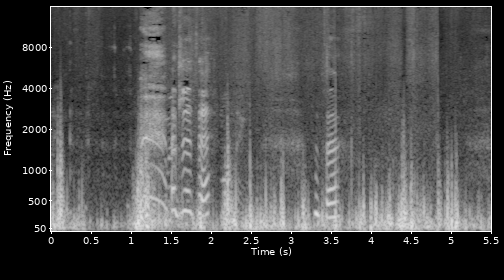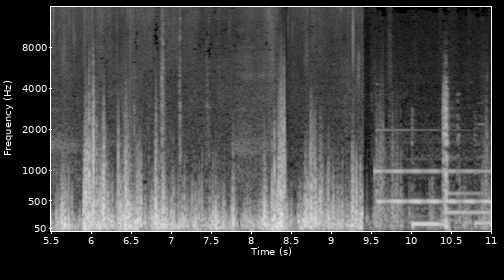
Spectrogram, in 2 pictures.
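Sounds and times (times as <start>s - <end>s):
gusty wind buffeting microphone: 0.0s - 9.5s
music with sustained tones and bass: 9.5s - 11.0s.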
